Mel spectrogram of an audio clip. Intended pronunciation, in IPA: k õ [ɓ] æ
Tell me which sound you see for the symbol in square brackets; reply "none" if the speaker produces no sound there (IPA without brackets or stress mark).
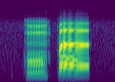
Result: p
